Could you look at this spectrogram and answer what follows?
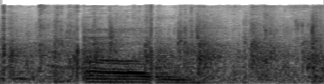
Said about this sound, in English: All right, can you guys give these guys a round of applause? Thanks for making sports.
